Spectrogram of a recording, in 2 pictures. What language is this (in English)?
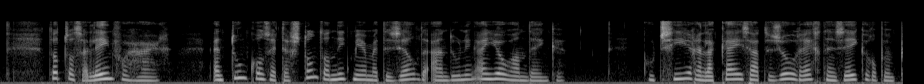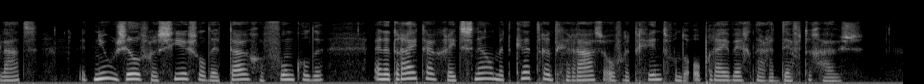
Dutch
